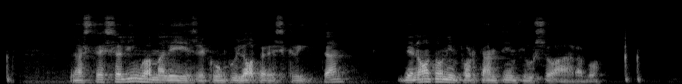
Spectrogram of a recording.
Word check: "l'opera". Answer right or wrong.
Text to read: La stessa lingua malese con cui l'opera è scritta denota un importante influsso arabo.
right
